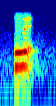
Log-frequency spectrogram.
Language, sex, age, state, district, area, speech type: Urdu, female, 30-45, Delhi, East Delhi, urban, conversation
